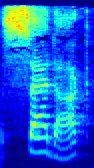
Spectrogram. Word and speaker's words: Zadok: That word Sadducee, it's from the Hebrew word Zadok, which in Hebrew is pronounced Sadok, and it's kind of like the Greek form we find then, Sadducee.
